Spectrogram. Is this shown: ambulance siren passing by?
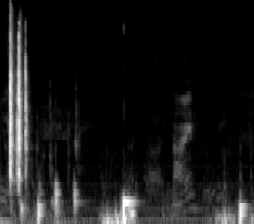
no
